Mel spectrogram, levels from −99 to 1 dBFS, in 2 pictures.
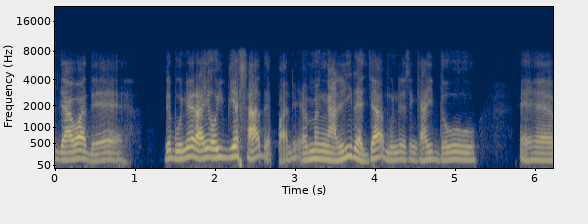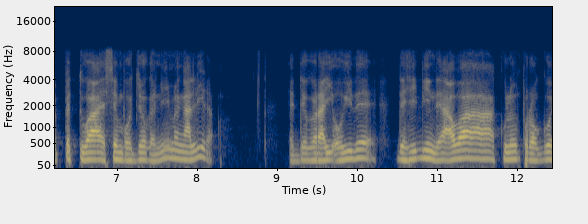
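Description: Opus voice compression runs throughout: the SILK coder, at a rate that points to about 12 kbps, leaves speech plainly muffled and hoarse, with smeared harmonics and 20 ms frame-blocky texture on a spectrogram.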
